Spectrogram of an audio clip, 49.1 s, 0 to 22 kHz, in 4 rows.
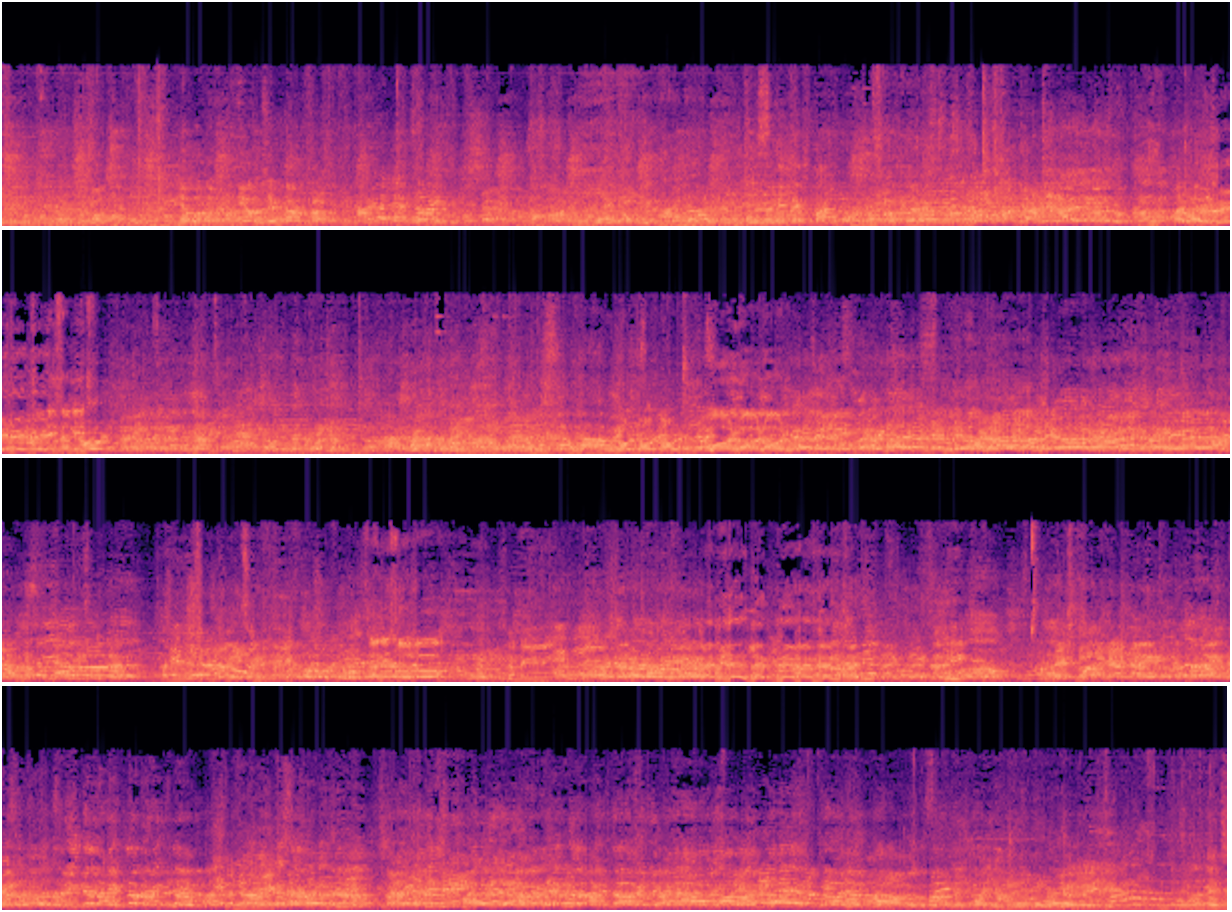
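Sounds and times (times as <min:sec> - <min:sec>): crowd chatter: 0:00.0 - 0:49.0.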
